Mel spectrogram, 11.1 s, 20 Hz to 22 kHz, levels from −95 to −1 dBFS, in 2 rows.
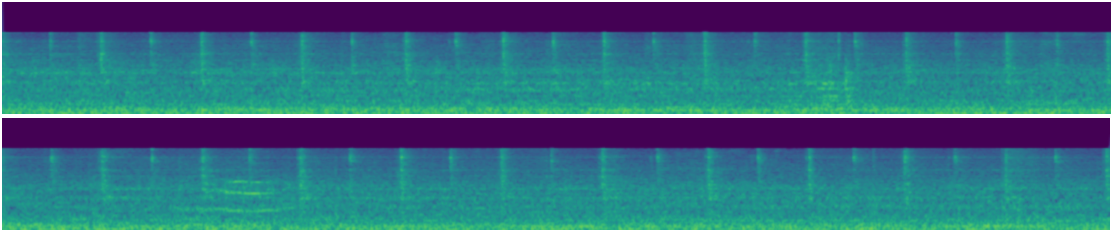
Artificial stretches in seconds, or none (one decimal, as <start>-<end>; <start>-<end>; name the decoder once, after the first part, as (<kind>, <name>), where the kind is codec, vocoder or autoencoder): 0.0-1.8 (codec, DAC); 2.4-8.6; 9.6-11.1

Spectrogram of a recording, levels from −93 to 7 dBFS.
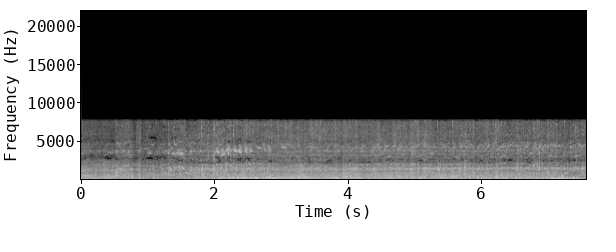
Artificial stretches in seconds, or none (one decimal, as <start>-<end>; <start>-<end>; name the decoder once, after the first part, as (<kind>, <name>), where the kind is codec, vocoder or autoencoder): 0.0-0.9 (vocoder, Vocos); 2.9-5.3

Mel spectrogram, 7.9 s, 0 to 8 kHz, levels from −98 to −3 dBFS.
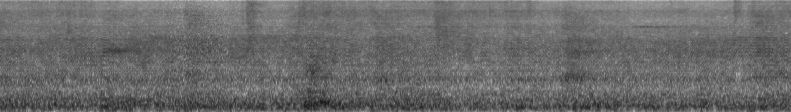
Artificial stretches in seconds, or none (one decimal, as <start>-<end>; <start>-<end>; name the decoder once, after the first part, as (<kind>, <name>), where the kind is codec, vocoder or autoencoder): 0.0-1.7 (vocoder, Vocos); 2.3-7.9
